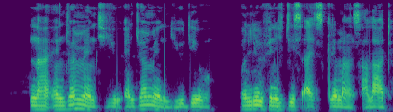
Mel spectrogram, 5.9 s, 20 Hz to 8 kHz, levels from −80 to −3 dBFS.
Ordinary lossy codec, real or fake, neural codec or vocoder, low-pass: none; real; none; 7.2 kHz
